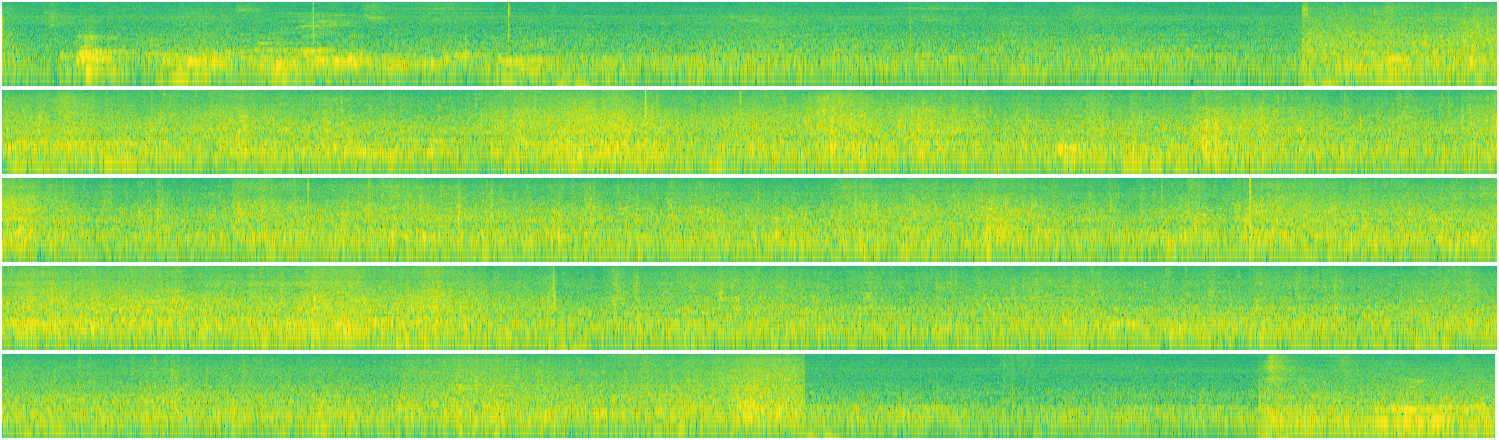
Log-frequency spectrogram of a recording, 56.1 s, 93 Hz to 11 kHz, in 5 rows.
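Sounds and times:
water rushing: 0.0s - 6.0s, 9.8s - 51.8s, 54.2s - 56.0s.

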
